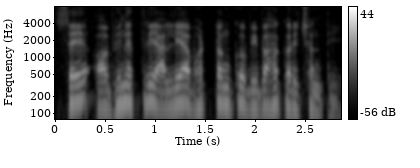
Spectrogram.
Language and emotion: Odia, neutral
